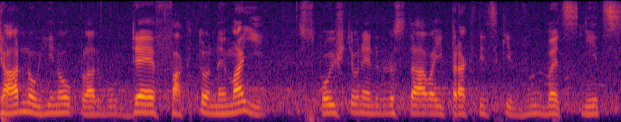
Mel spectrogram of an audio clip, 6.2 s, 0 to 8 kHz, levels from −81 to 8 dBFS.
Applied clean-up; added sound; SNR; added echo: none; Rain; 15 dB; none.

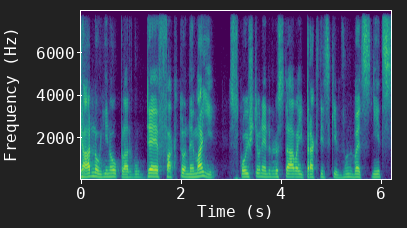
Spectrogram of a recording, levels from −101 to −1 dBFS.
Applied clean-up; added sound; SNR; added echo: neural mask model DeepFilterNet 3.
